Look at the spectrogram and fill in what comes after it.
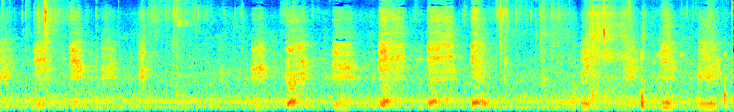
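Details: A female Bull Terrier chasing her squeaky toy pants and huffs in quick, breathy bursts, with a few faint whimpers between them.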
